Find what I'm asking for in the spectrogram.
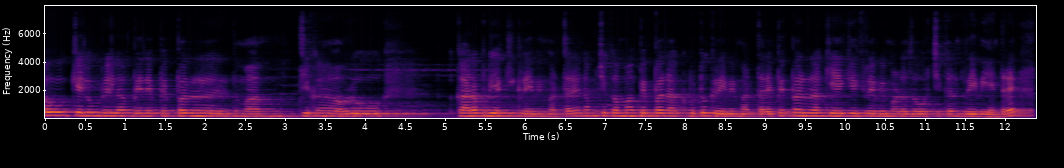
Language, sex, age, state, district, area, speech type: Kannada, female, 30-45, Karnataka, Hassan, urban, spontaneous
